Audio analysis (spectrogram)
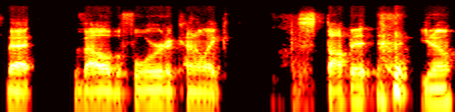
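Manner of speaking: ordinary delivery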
